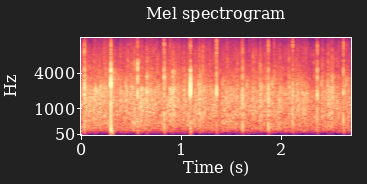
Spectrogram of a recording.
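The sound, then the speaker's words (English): A church audience applauds in welcome, a thin scattering of claps with a few sharper standout hits over a soft, continuous patter. “If you're in the house, can you put your hands together and welcome everybody else? Let them know how happy we are.”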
